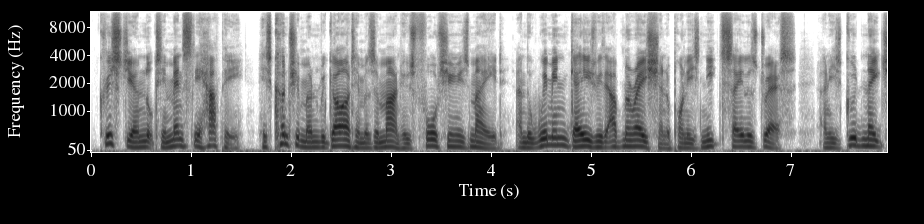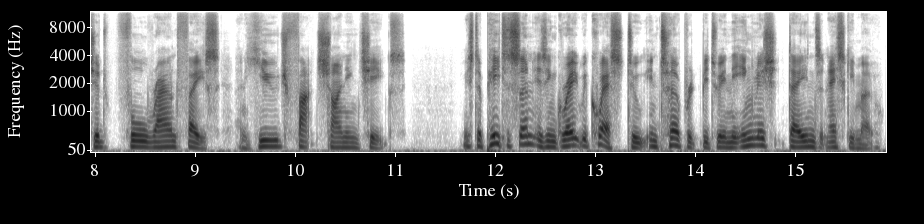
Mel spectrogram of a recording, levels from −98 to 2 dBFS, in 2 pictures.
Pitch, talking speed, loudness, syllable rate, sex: 135 Hz, 190 wpm, -19 LUFS, 5.7 syllables/s, male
